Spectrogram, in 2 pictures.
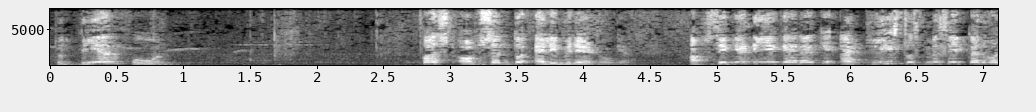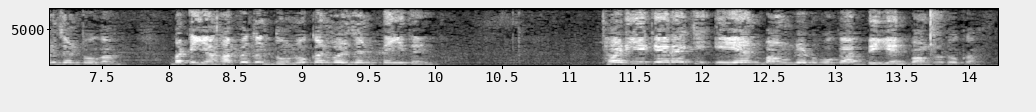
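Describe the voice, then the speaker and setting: High-voiced man tutoring math. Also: expressive, normal speed, pauses often, slight background noise. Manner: explains step by step, mixing in English terms. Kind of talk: exam solution lecture.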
